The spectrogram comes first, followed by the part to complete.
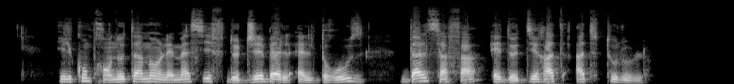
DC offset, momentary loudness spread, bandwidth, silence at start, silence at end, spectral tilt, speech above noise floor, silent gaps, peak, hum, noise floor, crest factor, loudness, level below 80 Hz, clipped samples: under 0.1%; 8 LU; 15 kHz; 0.6 s; 0.9 s; -5 dB/octave; 64 dB; none; 0 dBFS; none; -79 dBFS; 16 dB; -16 LUFS; -54 dBFS; under 0.1%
